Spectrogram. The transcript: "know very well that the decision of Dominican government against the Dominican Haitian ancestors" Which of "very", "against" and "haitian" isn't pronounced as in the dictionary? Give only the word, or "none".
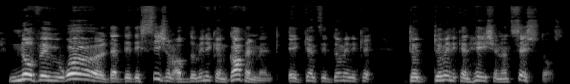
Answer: none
